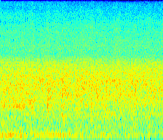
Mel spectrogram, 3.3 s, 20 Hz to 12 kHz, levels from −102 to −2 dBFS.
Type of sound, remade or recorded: remade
